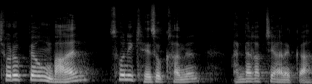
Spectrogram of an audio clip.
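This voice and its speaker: A man with an English accent and very wide pitch swings. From United States. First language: English (speaking Korean). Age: 30s. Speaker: traditional liquor sommelier. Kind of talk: interview.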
